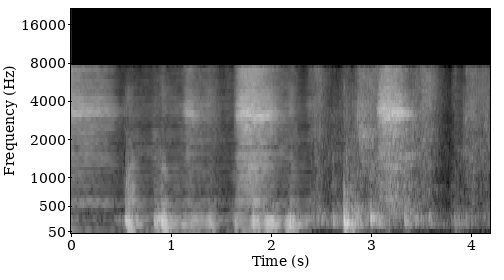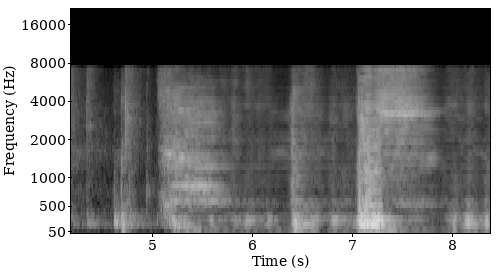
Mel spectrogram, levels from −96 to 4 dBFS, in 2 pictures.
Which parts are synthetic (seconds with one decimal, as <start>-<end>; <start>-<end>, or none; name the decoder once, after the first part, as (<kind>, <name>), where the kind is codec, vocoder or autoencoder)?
0.0-2.4 (vocoder, HiFi-GAN); 5.2-8.4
